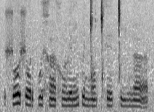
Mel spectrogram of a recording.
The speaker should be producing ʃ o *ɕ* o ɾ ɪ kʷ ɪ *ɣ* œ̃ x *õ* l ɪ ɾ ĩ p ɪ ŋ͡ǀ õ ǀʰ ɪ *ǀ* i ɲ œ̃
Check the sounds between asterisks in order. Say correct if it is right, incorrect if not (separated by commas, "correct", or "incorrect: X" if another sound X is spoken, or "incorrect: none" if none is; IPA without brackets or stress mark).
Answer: incorrect: ʃ, incorrect: x, incorrect: ũ, correct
